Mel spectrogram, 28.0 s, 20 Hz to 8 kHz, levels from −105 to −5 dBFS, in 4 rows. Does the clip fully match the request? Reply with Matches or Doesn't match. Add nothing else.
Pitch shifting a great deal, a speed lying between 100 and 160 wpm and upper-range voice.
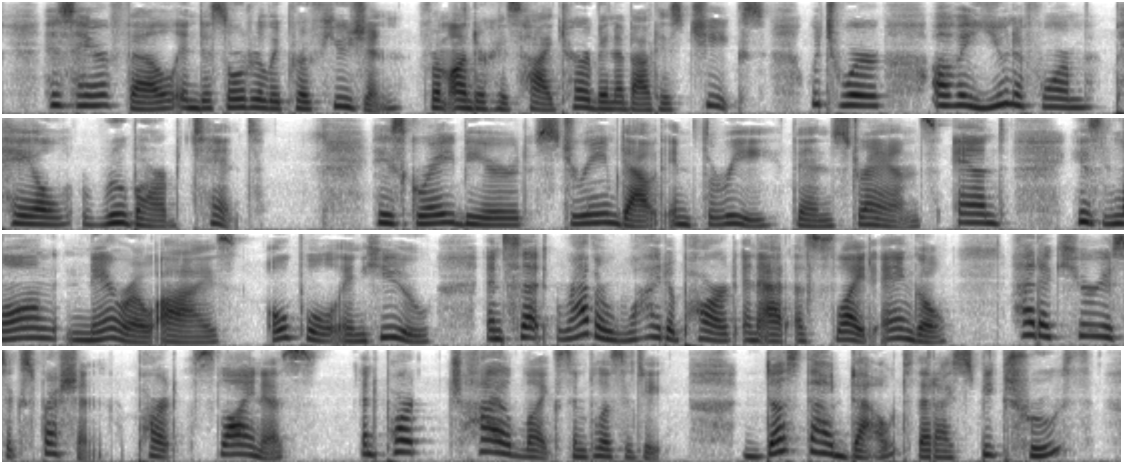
Matches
